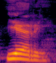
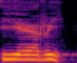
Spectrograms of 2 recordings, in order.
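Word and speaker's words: ieri: इ ए अर इ तो ये हो जाएगा यरी। हम स्लो मोशन बोलेंगे तो इयरी लेकिन जब हम एक साथ बोलते हैं इस पूरे को तेज यरी इयरी यानी बीता हुआ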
